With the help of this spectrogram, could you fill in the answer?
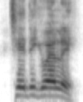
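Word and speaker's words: Tyrd i'r gwely: And she said, Tiddy Gwelly.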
